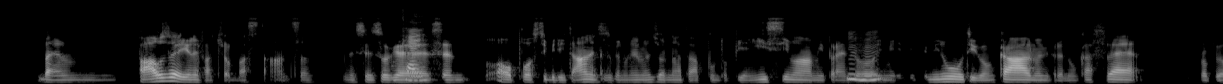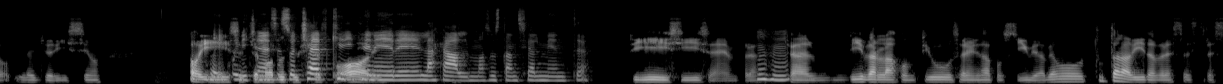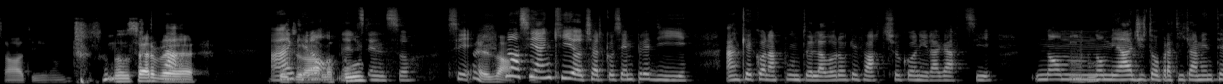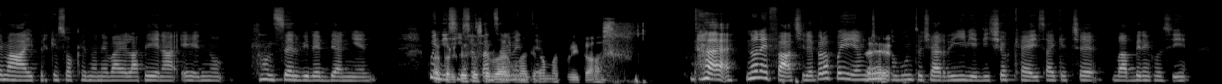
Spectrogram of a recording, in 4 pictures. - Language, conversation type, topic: Italian, unstructured, Come gestisci lo stress nella tua vita quotidiana?
- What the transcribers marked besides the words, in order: other background noise; tapping; "cioè" said as "ceh"; "Cioè" said as "ceh"; chuckle; snort; chuckle; laughing while speaking: "Eh"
